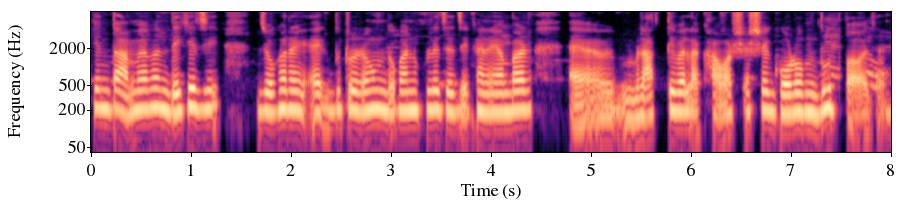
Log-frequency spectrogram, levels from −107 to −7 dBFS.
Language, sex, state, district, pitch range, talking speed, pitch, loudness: Bengali, female, West Bengal, Kolkata, 190-210 Hz, 155 wpm, 200 Hz, -17 LUFS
